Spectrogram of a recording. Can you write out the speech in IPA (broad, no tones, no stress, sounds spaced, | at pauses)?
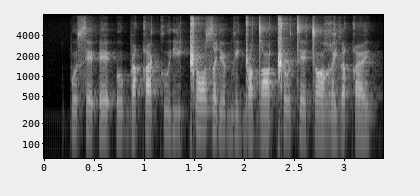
p o s ɛ ʔ ɛ ʔ o b ɛ q ɛ k u ɾʲ e ǁ u zˤ ɪ ɾʲ u b e ɡʲ e dˤ u ǁ o t ɛ t ɔ ʁ e lʲ ʊ q ɪ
